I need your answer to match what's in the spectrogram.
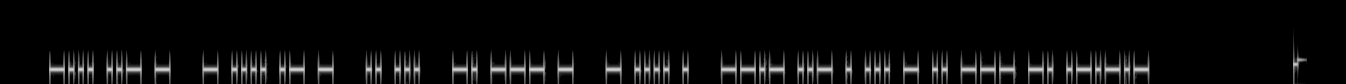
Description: Morse code, heard as a keyed tone, about 25 wpm, 700 Hz. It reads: BUT THAT IS NOT THE QUESTION.
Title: Sentences from Top 600 Words 25wpm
